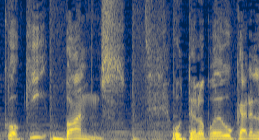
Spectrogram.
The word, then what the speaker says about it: Coquí Buns: Coquí Buns, no deje de ir a Coquí Buns en Aguadilla, lo busca así. Coquí, se escribe Coquí como el de esto, B-U-N-S, Buns, Coquí Buns.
